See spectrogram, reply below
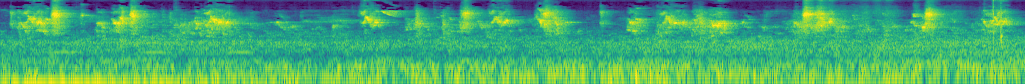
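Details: Rusty-collared seedeater singing the tui tui style while returning from moult: bursts of sharp, high chirps and trills repeated roughly each second, separated by brief pauses, over a faint low hum.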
